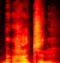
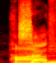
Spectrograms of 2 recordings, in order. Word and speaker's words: Hodgson: Ho- Hopset- Hotchin. Hodgson. Hotchin. Hod- Hod? Hodgson. No, no, Hodgson. Hod? Son. That's how you pronounce it.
